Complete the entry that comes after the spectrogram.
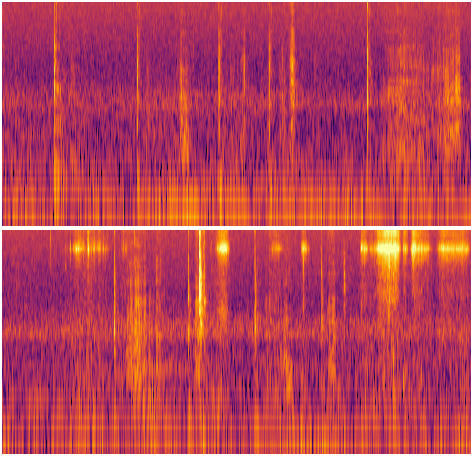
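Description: A plastic magnetic stylus scratches lines across the screen of a small blue-and-pink plastic magnetic drawing board, drawing a bear and writing. Soft, dry scratching is broken by short, sharp ticks and taps. The strokes turn brighter and louder with crisp, high clicks toward the end.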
